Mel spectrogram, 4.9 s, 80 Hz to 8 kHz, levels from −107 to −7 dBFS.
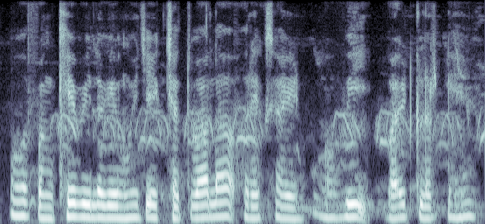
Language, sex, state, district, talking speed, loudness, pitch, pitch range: Hindi, male, Uttar Pradesh, Lalitpur, 210 wpm, -17 LUFS, 165 Hz, 160-175 Hz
